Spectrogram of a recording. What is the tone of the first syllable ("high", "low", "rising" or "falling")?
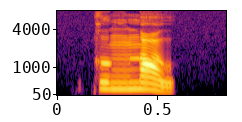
high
